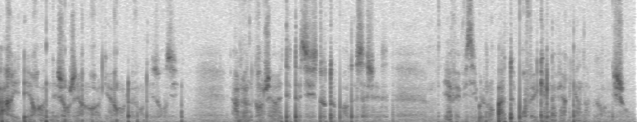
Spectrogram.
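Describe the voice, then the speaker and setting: Whispering at a fairly quick pace comes through noticeable background noise. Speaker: ASMR creator. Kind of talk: read story. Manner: whispered.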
